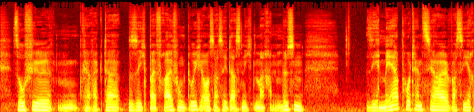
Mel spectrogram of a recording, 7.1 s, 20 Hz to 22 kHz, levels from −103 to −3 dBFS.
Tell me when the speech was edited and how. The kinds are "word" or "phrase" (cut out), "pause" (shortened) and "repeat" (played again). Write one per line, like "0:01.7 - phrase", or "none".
0:01.9 - word
0:03.2 - word
0:05.7 - word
